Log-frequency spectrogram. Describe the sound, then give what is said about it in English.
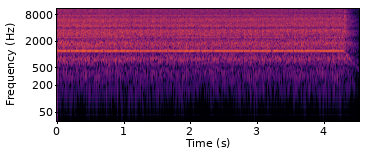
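A hair dryer blows steadily on a metal eyelash curler to heat it, a loud rush of air with a high motor whine, then cuts off abruptly at the very end. No one speaks. “I don't think it does anything when I do this to the blow dryer, but I do it anyways.”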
